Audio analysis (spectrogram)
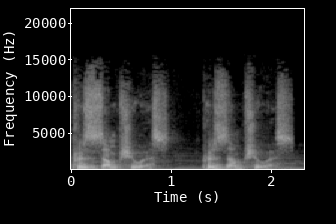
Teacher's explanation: And the S almost sounds a little more like a Z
